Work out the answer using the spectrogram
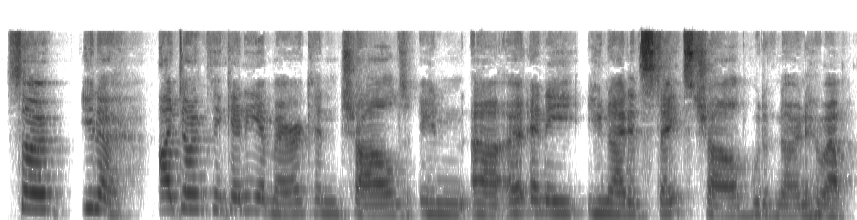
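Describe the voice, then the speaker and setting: A woman's voice: mid-range voice, moderate pace, a bit bright. A woman from Australia with an Australian accent, co-hosting a podcast and talking candidly in a casual conversation, swearing freely. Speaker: podcast co-host.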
